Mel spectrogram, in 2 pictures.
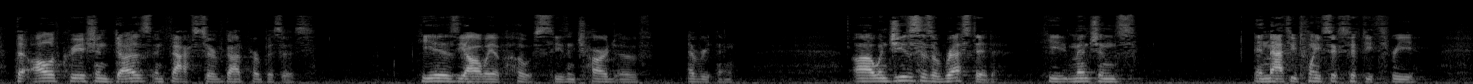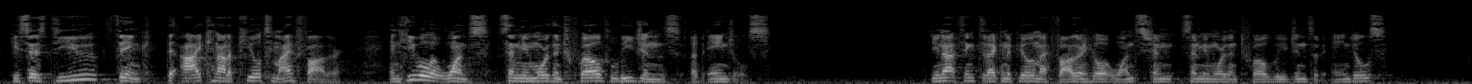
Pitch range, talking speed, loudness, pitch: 115-145 Hz, 165 wpm, -32 LUFS, 130 Hz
